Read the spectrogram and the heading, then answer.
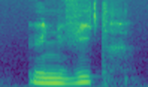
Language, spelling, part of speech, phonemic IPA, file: French, vitre, noun / verb, /vitʁ/, Fr-vitre.ogg
- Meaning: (noun) 1. pane of glass, window pane 2. window (of a vehicle) 3. glass (substance); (verb) inflection of vitrer: first/third-person singular present indicative/subjunctive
